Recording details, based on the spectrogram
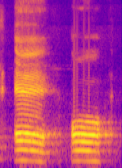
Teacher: জিহ্বা আ উচ্চারণের থেকে একটু উপরে গেছে। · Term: নিম্ন মধ্য স্বরধ্বনি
